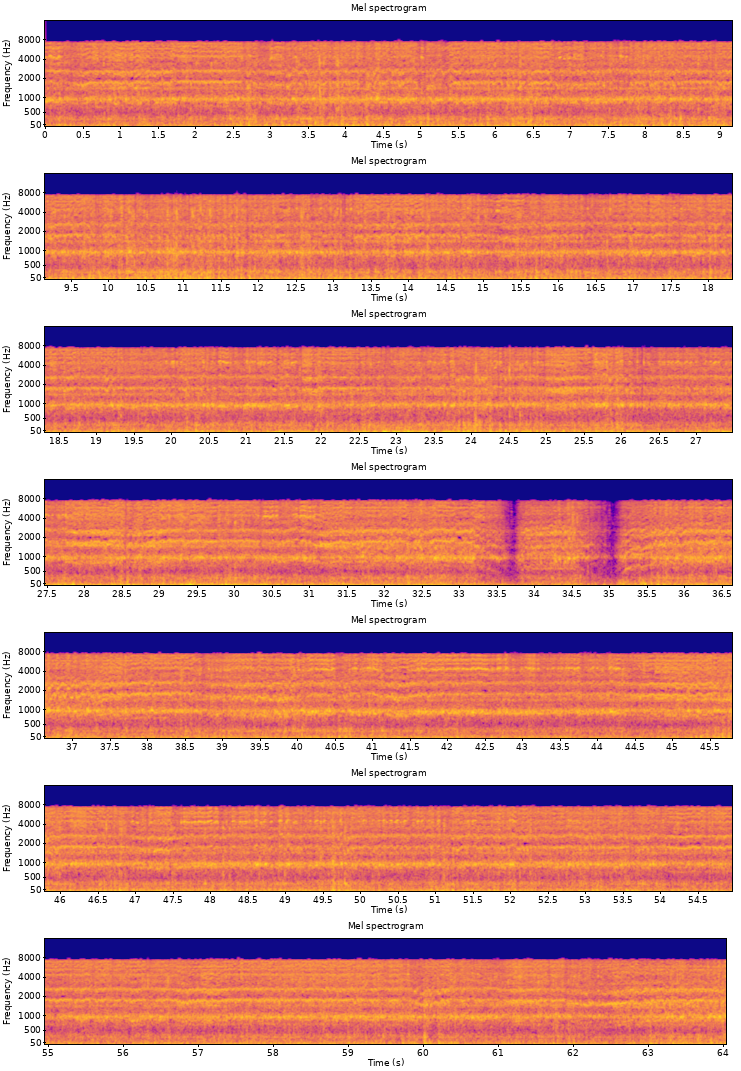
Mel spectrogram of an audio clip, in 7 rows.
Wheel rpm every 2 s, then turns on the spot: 220, 230, 230, 230, 230, 230, 230, 230, 230, 230, 230, 230, 230, 230, 220, 220, 160, 120, 200, 230, 230, 230, 220, 230, 230, 230, 230, 230, 220, 230, 230, 200.
none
